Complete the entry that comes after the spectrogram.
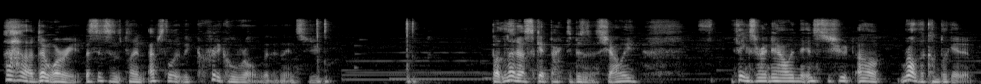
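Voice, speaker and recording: A man's voice: medium pitch, animated, fast talker, fairly bright tone, soft background music. Man playing a wordy, officious institute official. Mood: polite, businesslike. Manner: wordy, formal, polite. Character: formal, officious research institute official, businesslike adult.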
